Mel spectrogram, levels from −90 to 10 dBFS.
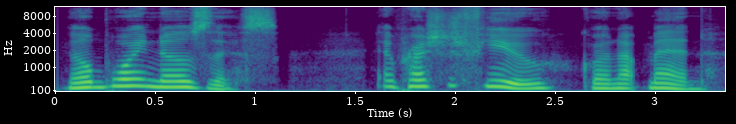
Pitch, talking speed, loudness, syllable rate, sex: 205 Hz, 160 wpm, -17 LUFS, 4.1 syllables/s, female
